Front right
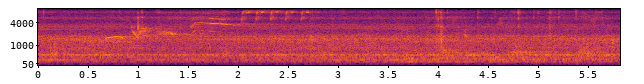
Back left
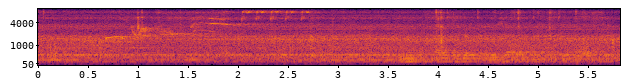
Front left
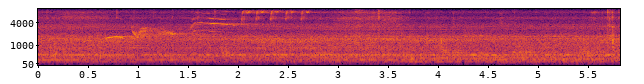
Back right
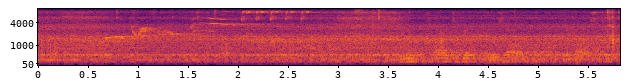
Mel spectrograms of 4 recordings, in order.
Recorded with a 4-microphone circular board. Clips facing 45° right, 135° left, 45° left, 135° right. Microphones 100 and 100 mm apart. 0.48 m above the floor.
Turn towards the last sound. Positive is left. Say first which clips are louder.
# back left 1 dB, back right 2 dB
turn(degrees=-165)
